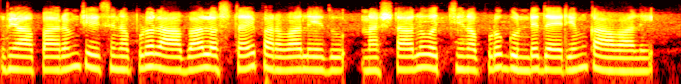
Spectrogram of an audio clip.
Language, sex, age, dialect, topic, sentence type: Telugu, female, 18-24, Utterandhra, banking, statement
